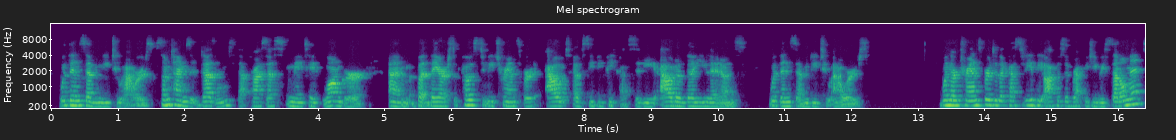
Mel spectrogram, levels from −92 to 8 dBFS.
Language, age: English, 20-39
